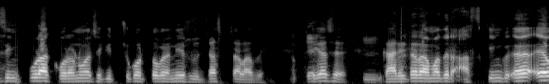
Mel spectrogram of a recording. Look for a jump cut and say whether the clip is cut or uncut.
uncut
